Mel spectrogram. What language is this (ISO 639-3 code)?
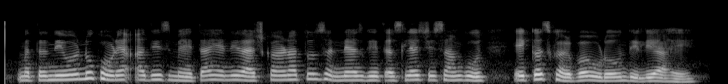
mar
